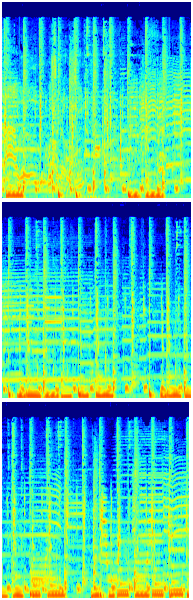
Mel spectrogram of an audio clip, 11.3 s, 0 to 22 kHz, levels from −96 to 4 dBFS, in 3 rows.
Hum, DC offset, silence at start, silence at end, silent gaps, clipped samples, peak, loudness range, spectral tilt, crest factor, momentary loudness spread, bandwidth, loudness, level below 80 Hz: none; under 0.1%; 0 s; 0 s; none; under 0.1%; -8 dBFS; 2 LU; -5 dB/octave; 12 dB; 4 LU; 16.5 kHz; -21 LUFS; -22 dBFS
